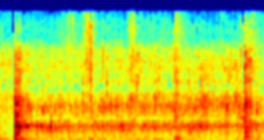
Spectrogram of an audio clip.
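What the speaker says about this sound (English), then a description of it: "mixing the curry, mixing the seasoning into the chickpeas until all my chickpeas is coated with curry" Chickpeas being stirred with curry seasoning in a pot, a steady soft sizzle with a few scraping stir strokes, quiet and close, no voices.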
